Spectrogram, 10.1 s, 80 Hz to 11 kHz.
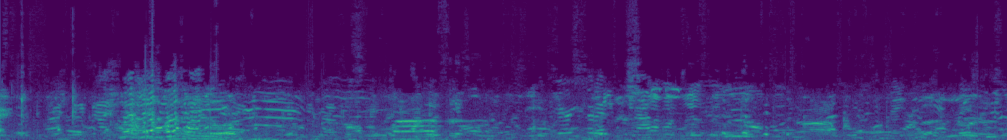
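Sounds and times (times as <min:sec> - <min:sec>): voices calling out and chattering: 0:00.0 - 0:10.0.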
